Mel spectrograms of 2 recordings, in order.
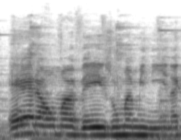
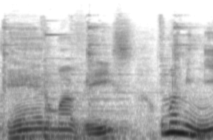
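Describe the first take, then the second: First: It is read in a flat, uninteresting way. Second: It is read in a mysterious, varied way. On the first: The story does not draw the listener in. The speaker calls it wrong. "lê assim, ó ... Não, não traz interesse" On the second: The story builds suspense and interest. The speaker calls it right. "Agora se você pega uma história e fala assim"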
